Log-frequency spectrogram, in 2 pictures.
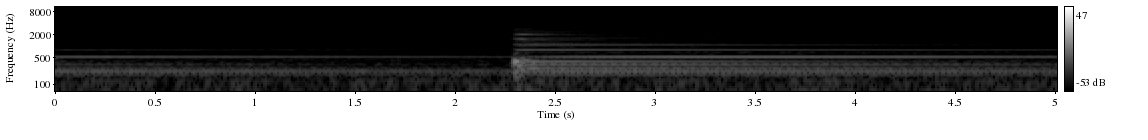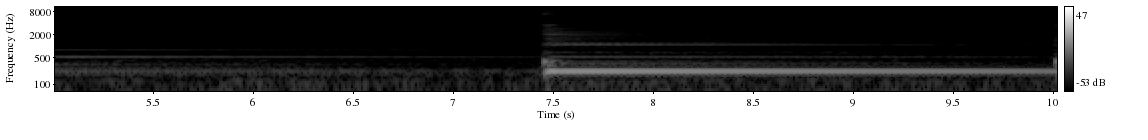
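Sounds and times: steel tongue drum notes: 0.0s - 10.0s.

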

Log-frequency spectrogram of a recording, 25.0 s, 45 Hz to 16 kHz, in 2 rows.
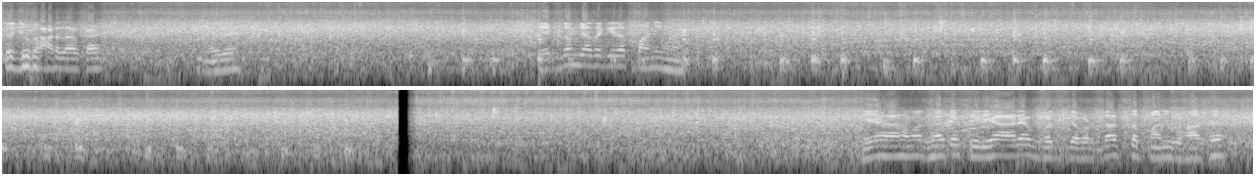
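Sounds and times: heavy rain pouring: 0.0s - 25.0s
water rushing down stone steps: 0.0s - 25.0s.

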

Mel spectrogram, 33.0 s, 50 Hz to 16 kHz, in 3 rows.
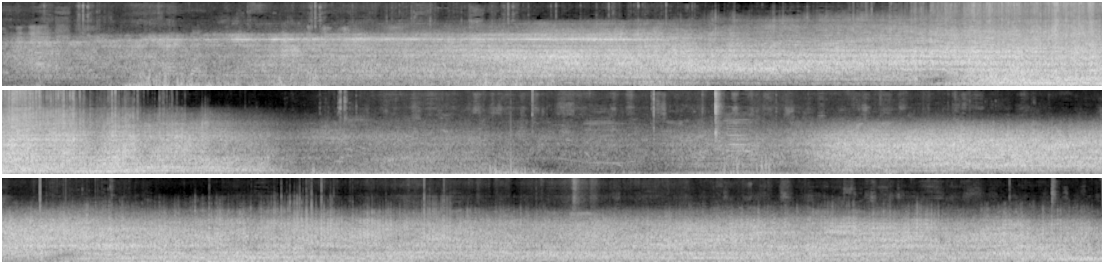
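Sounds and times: jet aircraft flying past: 0.0s - 33.0s.

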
